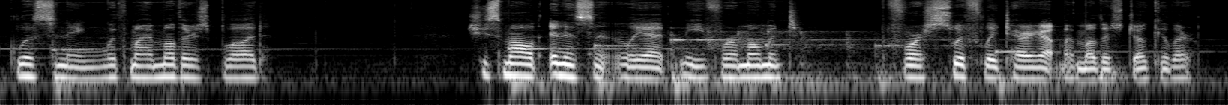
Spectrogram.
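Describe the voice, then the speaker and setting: Music plays in the background as a woman speaks at a moderate pace. Her pitch is very deep and low, and her intonation is fairly even. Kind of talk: read story. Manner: monotone. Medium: read story.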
